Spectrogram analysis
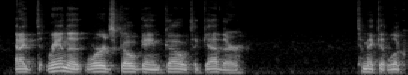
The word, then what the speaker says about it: Gogamego: So do we pronounce it Go Game Go? I just say Go Game Go.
